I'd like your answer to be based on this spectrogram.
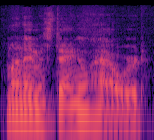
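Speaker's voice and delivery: normal talking voice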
